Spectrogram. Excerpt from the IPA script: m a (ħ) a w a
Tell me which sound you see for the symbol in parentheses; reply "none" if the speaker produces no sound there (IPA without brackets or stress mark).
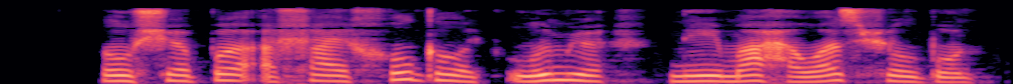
ħ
